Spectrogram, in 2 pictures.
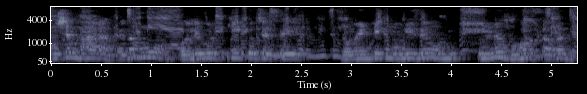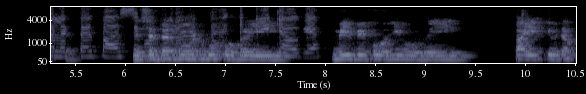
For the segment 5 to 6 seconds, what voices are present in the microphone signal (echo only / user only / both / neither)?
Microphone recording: both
